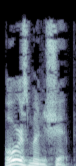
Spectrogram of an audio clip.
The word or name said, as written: oarsmanship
